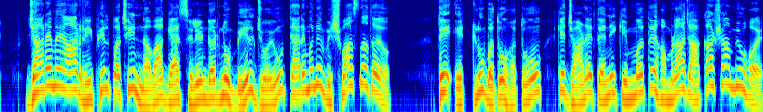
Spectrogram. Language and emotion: Gujarati, surprised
